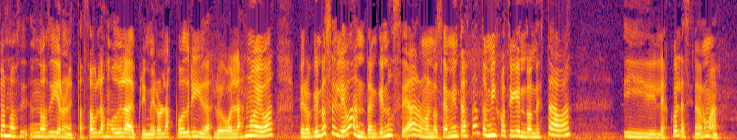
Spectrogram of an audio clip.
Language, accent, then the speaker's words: Spanish; González Catán, Buenos Aires Province, Argentina; now in Moreno, Argentina; porque me crié en La Matanza, soy de González Catán, hace 4 años nada más que estoy acá en Moreno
